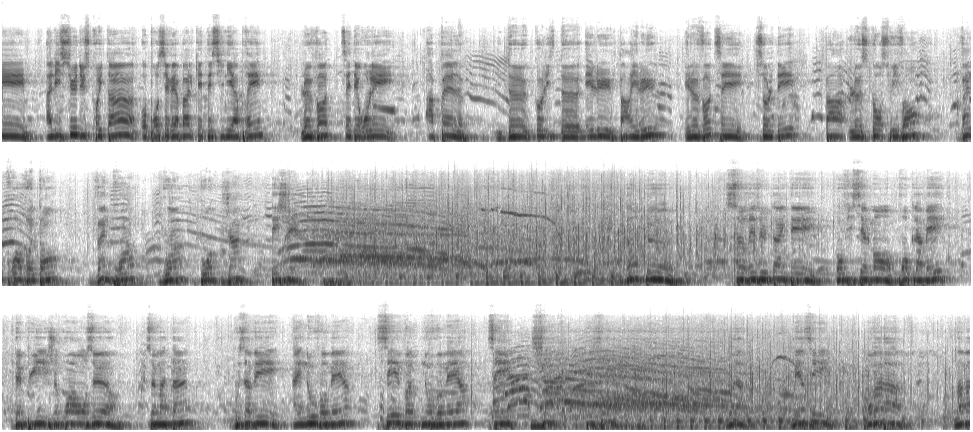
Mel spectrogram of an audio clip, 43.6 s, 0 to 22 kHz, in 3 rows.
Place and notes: Rue du Pere Boiteau, Réunion - 20200705 1441-1510 remise de l-ercharpe du maire de CILAOS
20200705_1441-1510_remise_de_l-ercharpe_du_maire_de_CILAOS
La Réunion, France, 5 July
